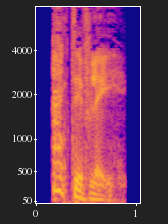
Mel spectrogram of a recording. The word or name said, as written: actively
